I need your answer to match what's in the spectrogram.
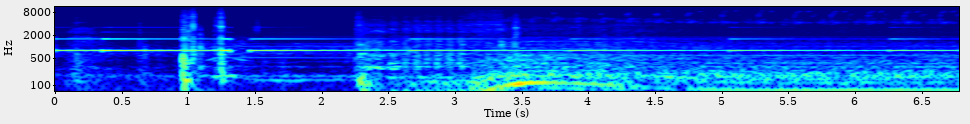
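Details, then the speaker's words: Lexus LS430 V8 after repairing a cupped intake leak past the mass airflow sensor, low on fuel: door chimes, short crank, then even steady idle without stumble; runs better, no check engine light. "Well, you know what? She runs better. And so far, no check engine light."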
